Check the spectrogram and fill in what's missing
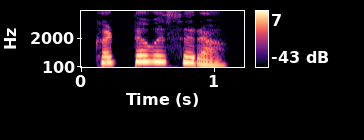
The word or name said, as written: ಕಟ್ಟವಸರ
